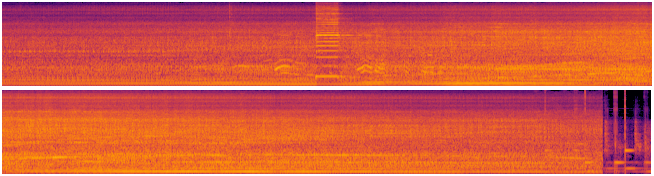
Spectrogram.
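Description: Engine of a small John Deere Gator utility vehicle running and pulling away, rising in pitch over the first few seconds, then running steadily and growing louder as it drives close by. A short toot of a horn about four seconds in.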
